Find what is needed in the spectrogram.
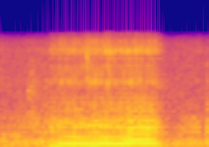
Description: husband snoring because he allergic to down pillows on cruise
